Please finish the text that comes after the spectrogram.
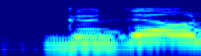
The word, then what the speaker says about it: Godot: Fahir, Godot engine pronounced as Godot, not Godot.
